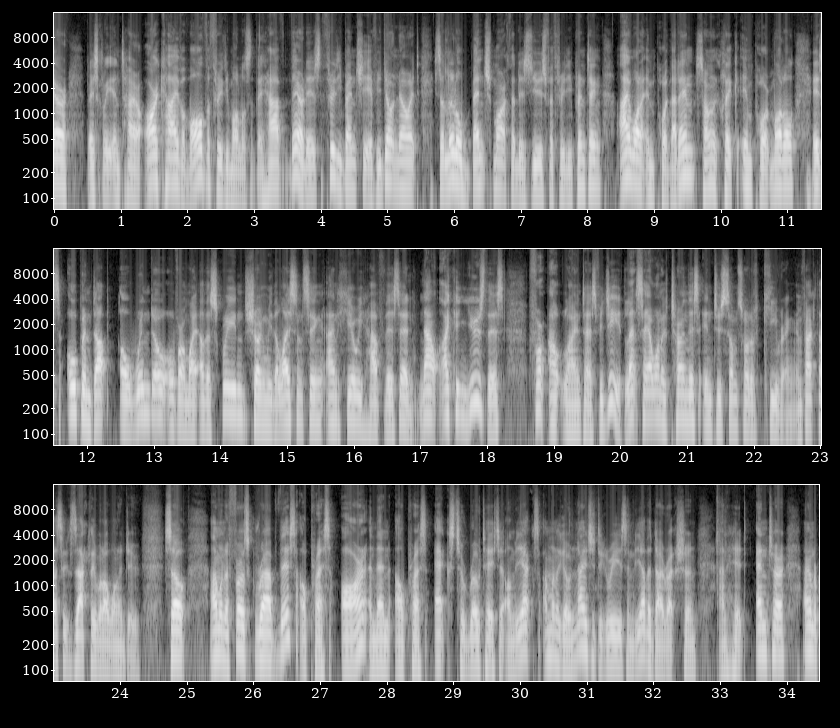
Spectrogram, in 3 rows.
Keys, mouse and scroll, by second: 9.2 click, 10.8 drag, 14.2-14.7 scroll down 1, 15.5-16.1 middle drag, 16.3-16.8 shift+middle drag, 24.7 click, 27.0 r, 28.5 x, 30.5 r, 30.5 x, 30.5 9, 30.7 9, 32.9 Return.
